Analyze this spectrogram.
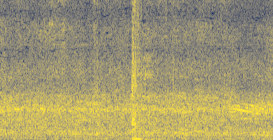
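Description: A basketball bounces once on a hard floor.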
